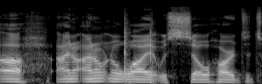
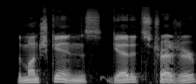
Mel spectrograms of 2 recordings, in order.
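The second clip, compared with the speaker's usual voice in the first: ordinary delivery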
